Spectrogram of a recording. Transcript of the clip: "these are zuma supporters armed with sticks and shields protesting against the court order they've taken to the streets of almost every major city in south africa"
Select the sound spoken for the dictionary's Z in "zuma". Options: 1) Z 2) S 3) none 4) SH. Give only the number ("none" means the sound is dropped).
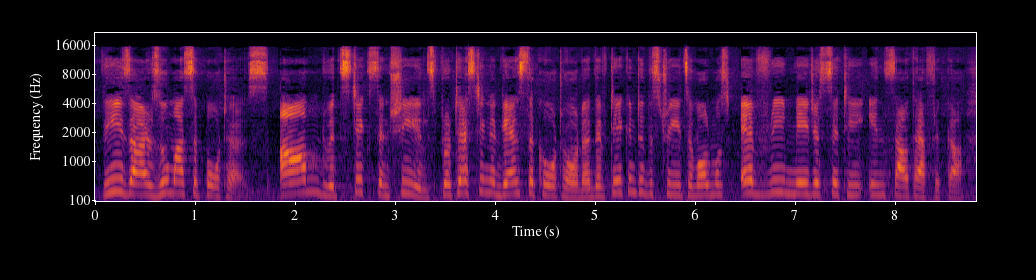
1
